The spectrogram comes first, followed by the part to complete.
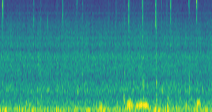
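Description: Faint, scattered clicks of calculator keys being pressed as a calculation is entered, with a brief soft hum of a voice about two and a half seconds in.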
